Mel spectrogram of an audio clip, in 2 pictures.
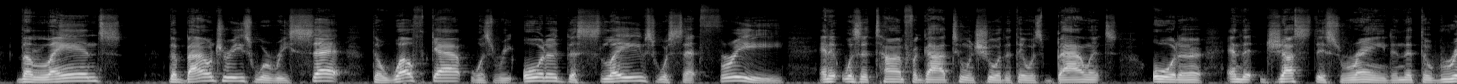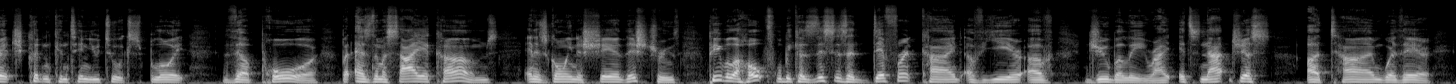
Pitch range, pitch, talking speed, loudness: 105-130 Hz, 115 Hz, 160 wpm, -18 LUFS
